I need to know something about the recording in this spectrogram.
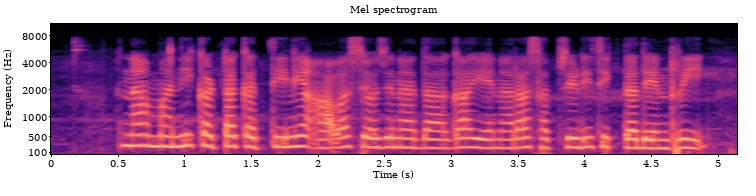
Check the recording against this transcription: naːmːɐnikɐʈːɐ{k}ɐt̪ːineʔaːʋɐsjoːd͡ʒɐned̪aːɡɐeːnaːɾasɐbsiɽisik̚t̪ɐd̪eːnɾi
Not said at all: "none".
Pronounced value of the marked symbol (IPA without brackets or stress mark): k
